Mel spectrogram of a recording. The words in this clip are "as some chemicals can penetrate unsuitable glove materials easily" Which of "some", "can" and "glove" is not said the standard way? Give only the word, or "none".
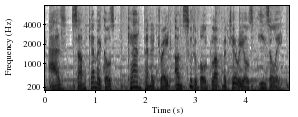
none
